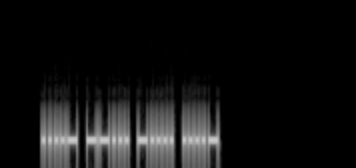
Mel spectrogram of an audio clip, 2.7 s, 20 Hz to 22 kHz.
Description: Morse code, heard as a keyed tone, about 50 wpm, 700 Hz. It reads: 4764
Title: Numbers - 4-Digit 50wpm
